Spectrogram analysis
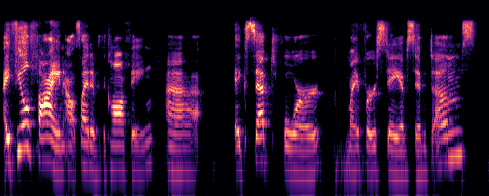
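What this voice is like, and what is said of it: Hoarse, nearly lost voice. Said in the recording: “My voice is still gone. ... It's gone because I have COVID. ... from, I imagine, all of the coughing.”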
